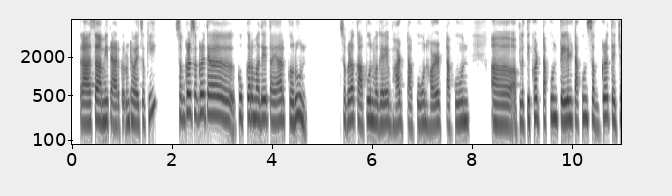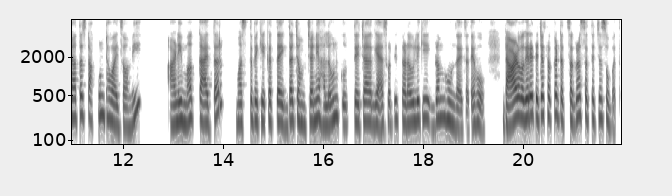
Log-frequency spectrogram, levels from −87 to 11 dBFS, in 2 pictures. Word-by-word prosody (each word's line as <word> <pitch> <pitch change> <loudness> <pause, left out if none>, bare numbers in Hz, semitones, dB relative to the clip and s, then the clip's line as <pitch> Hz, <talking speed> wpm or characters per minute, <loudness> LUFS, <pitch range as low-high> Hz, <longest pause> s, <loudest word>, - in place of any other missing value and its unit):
तर - - -1
असं 190 +3 +4
आम्ही 200 0 +5
तयार 175 -1 +3
करून 185 +1 -3
ठेवायचं 190 -2 0
की 280 +9 -2 0.5
सगळं-सगळं 260 +2 +4
त्या 245 -4 +4
कुकरमध्ये 225 -1 +2
तयार 200 +1 +1
करून, 205 0 +2 0.7
सगळं 210 +1 +2
कापून 205 +4 +3
वगैरे 185 +1 +1
भात 175 +2 0
टाकून, 180 +3 -4
हळद 175 +3 +3
टाकून 190 +3 -1 0.5
अ, 195 - +4 0.4
आपलं 190 0 -3
तिखट 230 +2 +1
टाकून 225 +3 0
तेल 205 +2 +6
टाकून 205 +3 0
सगळं 210 +3 +1
त्याच्यातच 225 +4 -1
टाकून 240 +3 -3
ठेवायचो 175 -6 -2
आम्ही. 185 - -3 0.6
आणि 185 +3 +2
मग 225 +4 +1
काय 185 -3 +2
तर 250 +11 0 0.3
मस्तपैकी 190 +2 -3
एक 190 - -6 0.2
एकदा 185 +1 +2
चमच्याने 195 +2 -1
हलवून 175 +6 -1
त्याच्या 190 +2 -2
गॅसवरती 185 +2 -3
चढवली, 190 +2 0
की 220 - -4
एकदम 210 +5 -4
होऊन 205 -3 -1
जायचं 145 -2 -5
ते - - -2
हो. 175 -5 -5 0.4
डाळ 175 +7 +7
वगैरे 225 +2 +6
त्याच्यासकट 235 0 0
सगळं 225 +3 -1
त्याच्यासोबत. 205 -2 -5
200 Hz, 145 wpm, -23 LUFS, 185-225 Hz, 0.7 s, डाळ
